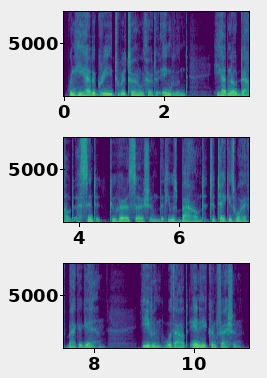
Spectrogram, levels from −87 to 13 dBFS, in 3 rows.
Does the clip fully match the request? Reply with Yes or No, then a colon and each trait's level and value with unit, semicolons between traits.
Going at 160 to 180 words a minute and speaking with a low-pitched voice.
Yes: average, 175 wpm; low, 130 Hz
